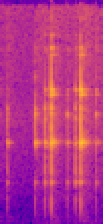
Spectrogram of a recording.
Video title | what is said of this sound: ASMR - A few triggers and a whispered talk down for sleep | I like a sort of ping sound that it gives because of the porcelain ceramic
